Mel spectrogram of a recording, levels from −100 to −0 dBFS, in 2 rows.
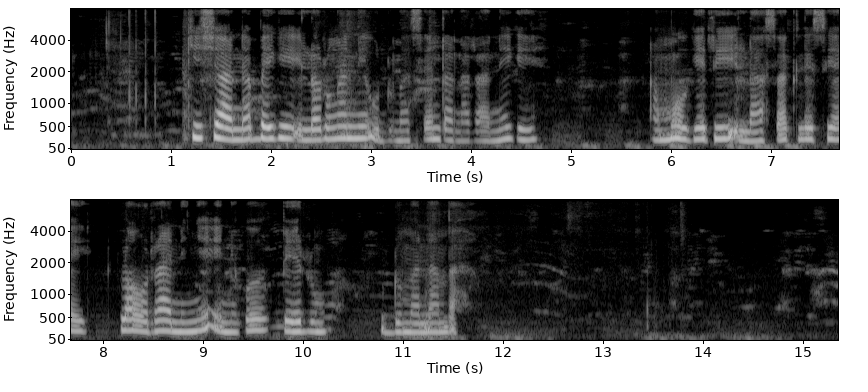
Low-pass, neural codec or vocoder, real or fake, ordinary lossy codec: none; none; real; none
